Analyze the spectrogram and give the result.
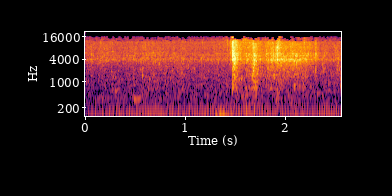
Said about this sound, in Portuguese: É uma fataça que saltou. A sentir o barco e assim salta.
